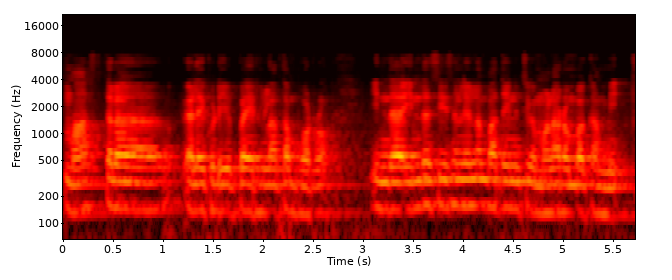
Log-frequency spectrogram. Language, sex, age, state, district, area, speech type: Tamil, male, 30-45, Tamil Nadu, Erode, rural, spontaneous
